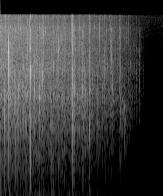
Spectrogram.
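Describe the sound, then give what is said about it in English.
Sausages sizzle and crackle in a frying pan for a cooked breakfast, a steady bright hiss dotted with sharp pops that fades out before the end. “Dad cooks a big breakfast. You don't like sausages,”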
